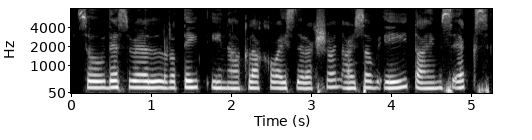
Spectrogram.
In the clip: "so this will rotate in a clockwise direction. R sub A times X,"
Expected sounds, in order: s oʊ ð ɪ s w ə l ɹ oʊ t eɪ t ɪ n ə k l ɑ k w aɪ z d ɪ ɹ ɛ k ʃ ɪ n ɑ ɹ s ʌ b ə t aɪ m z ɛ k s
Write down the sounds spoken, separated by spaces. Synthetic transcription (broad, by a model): s oʊ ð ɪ s w ə l ɹ oʊ t eɪ t ɪ n ə k l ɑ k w aɪ s d ɪ ɹ ɛ k ʃ ɪ n ɑ ɹ s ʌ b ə t aɪ m s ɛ k s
